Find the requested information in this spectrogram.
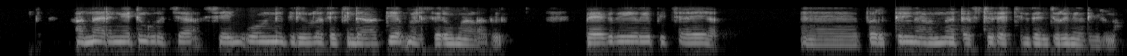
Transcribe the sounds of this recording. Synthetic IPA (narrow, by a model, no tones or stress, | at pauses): ɐnːɐɾɐŋːejʈːumkurit͡ɕːɐɕejmboːninet̪̬iɾiʋuɭːɐset͡ɕːinde̞aːd̪jɐmɐlsɐɾɐʋumaːɳɐ̰ðɨ̰ | ʋe̞ːɡɐðiːjɐrijpːit͡ɕːaːjɐ | t̪erut̪ːilnɐɽɐnːɐʈe̞stɨset͡ɕːɐnseɲd͡ʑurijineɽijiɾunːu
